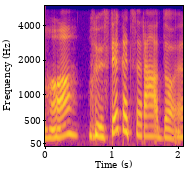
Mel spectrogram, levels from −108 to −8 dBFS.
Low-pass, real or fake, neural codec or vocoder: 5.4 kHz; real; none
